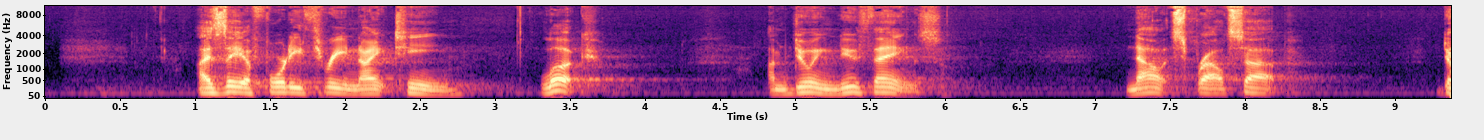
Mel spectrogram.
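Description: A man speaks calmly through a microphone in a large echoing hall, reading out.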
